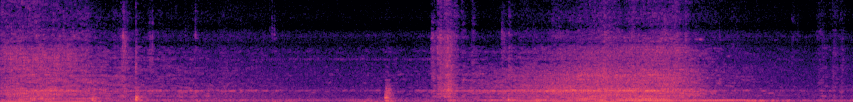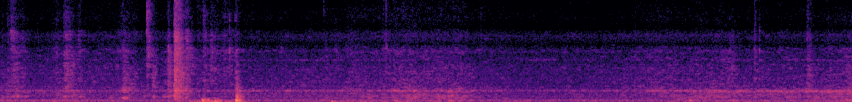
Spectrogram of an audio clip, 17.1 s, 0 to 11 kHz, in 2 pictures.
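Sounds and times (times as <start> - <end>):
motor vehicle passing by: 0.0 - 2.7, 4.5 - 8.2.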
